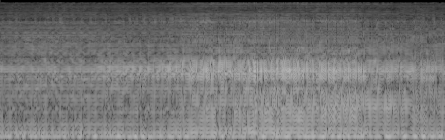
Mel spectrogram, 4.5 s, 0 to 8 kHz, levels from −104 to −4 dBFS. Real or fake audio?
fake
